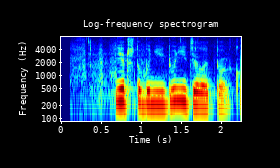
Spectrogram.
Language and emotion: Russian, neutral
